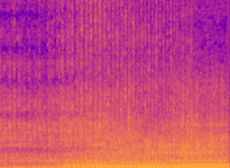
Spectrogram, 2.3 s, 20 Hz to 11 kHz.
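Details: 2009 Ural Sahara Limited Edition 2WD sidecar, carbureted boxer twin, under 9,000 km, kick-started without enrichment shortly after running, chilly day: low lumpy beat settling into a steady even idle; sounds healthy.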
